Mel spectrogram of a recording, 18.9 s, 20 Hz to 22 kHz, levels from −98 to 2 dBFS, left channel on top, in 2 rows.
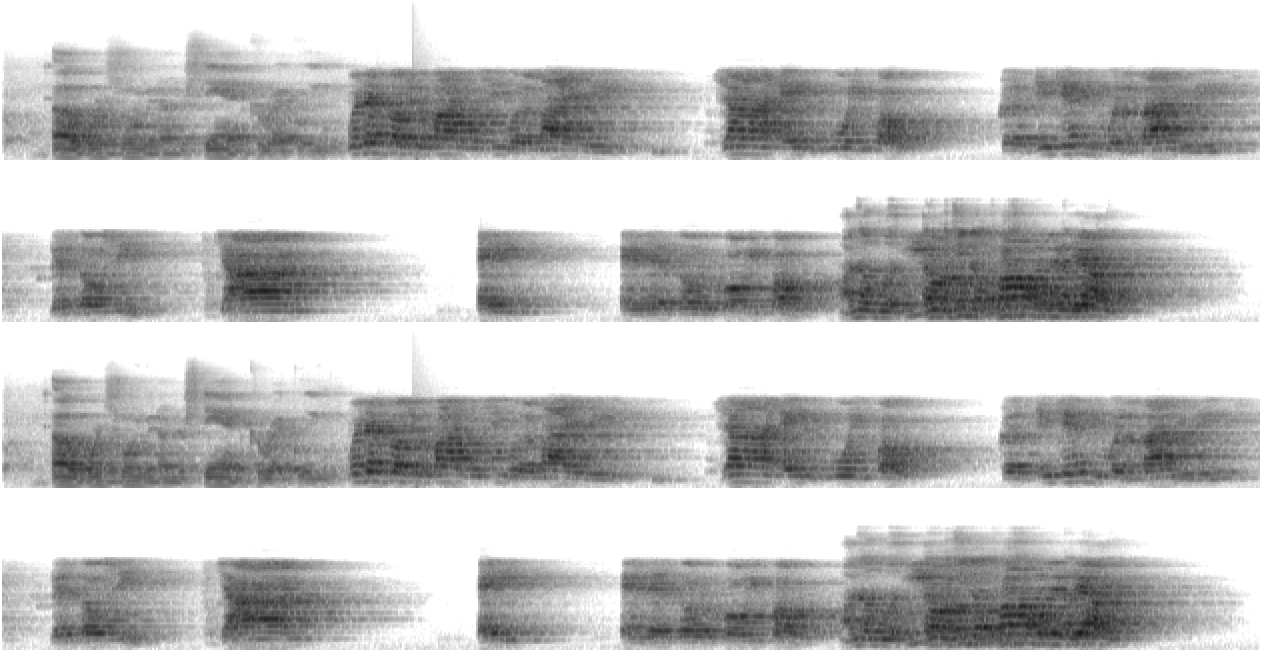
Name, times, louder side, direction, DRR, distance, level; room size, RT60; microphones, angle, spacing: voice 1, 0.4-2.4, right 1 dB, 35° right, 0 dB, 0.4 m, -27 dB
voice 2, 2.6-4.6 5.4-6.8 7.5-9.2 9.8-10.4 11.1-11.7 13.0-13.3 14.1-15.5 16.2-17.7, left 1 dB, 75° left, -6 dB, 0.8 m, -20 dB
voice 3, 15.7-17.8, left 2 dB, 50° left, 0 dB, 0.4 m, -22 dB
2.1 x 2.1 x 2.8 m, 0.99 s
head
